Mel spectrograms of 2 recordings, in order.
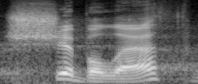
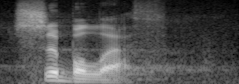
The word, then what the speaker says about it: shibboleth: were able to pronounce this word, shibboleth, whereas those on the west side of the Jordan, you know, the promised land in terms of, you know, its literal application of that term, the west side of the Jordan, they had lost this consonant and could only pronounce it with a simple S, sibboleth.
